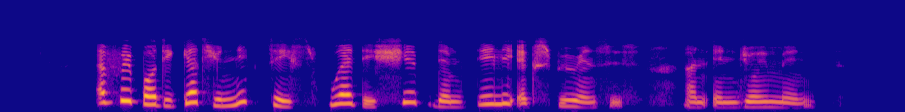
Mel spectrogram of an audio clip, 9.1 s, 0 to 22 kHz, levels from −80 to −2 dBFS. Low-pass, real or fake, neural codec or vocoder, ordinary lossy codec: 5.4 kHz; real; none; none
